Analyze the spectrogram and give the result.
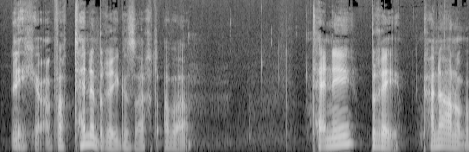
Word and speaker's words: Tenebre: wenn Deutsche den Filmtitel aussprechen, klingt das immer irgendwie falsch. Ähm, vielleicht ist es aber auch, wenn alle den aussprechen, irgendwie falsch. Es ist äh, Tenebre.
